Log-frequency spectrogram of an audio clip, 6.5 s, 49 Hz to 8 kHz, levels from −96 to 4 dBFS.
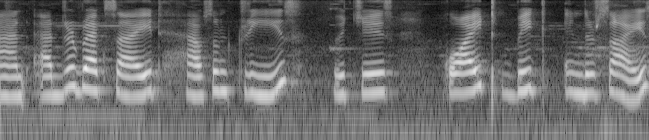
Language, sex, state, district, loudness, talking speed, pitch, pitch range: English, female, Punjab, Kapurthala, -18 LUFS, 120 wpm, 275 Hz, 255-295 Hz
